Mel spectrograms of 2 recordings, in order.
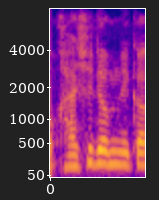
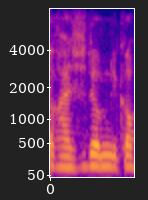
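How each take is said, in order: First: 가시렵니까 끝을 올려 되묻듯; 가시렵니까를 확인하듯 묻기; checking question. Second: Said in the usual way. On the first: Shown as a demonstration. (되묻는 억양으로) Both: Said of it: "가시렵니까 확인하고 있어요".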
